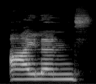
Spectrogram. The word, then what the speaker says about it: island: Now, these are completely random words that have a silent S, no particular rule. Any formation of these words here will also have the silent S. For example, aisle, island, and debris.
